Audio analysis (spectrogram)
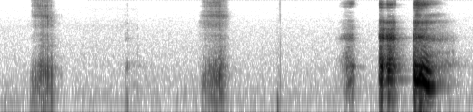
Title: Battling a single stuck sneeze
